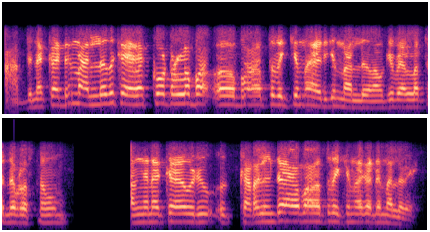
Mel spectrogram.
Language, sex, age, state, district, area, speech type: Malayalam, male, 30-45, Kerala, Alappuzha, rural, conversation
